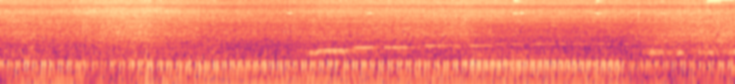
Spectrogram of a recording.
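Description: Many motorbike engines rumble and putter close by.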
